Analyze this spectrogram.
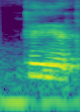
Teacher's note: Quem ends with an M, but it's actually a nasal E there. So, quem é que, but there's still a flow to it.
